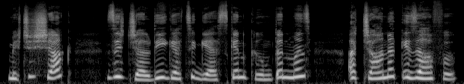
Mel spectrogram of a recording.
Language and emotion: Kashmiri, fearful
